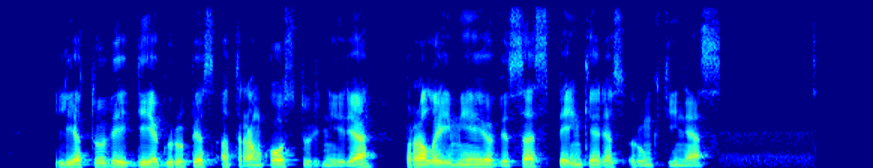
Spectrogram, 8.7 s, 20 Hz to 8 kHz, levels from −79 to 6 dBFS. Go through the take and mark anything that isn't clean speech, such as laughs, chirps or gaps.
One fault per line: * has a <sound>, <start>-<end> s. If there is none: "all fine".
all fine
